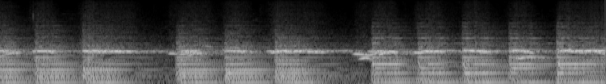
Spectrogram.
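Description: Someone whistles a wavering, high melody over a rhythmic instrumental backing with a steady beat and deep bass, the tune holding long notes and sliding between them. No one speaks.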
